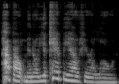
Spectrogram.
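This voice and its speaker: A woman voicing a gruff, exasperated old grandfather in a children's storybook. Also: lowish voice, lively intonation, moderate pace, a bit bright. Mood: stern, grumpy. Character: grumpy, concerned old grandfather.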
